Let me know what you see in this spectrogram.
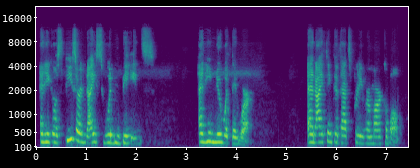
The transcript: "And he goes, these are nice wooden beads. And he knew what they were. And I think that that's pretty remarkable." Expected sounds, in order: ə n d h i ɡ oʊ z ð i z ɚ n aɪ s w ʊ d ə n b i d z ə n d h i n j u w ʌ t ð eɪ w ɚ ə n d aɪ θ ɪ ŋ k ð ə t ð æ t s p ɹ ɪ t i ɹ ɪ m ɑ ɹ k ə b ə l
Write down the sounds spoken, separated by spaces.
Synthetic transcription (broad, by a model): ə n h i ɡ oʊ z ð i z ɚ n aɪ s w ʊ d n b i d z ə n i n j u w ʌ t ð eɪ w ɚ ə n aɪ θ ɪ ŋ k ð ə t ð æ t s p ɹ ɪ t i ɹ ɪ m ɑ ɹ k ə b l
